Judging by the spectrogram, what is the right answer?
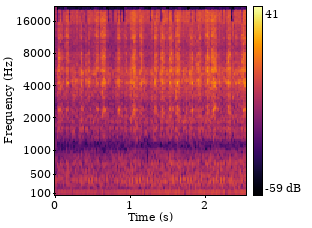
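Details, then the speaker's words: Old Craftsman 109 lathe taking a boring cut: a quick, fairly even rattle of ticks over the motor's steady hum during the cut; operator suspects chatter, cause not confirmed. "sounds like a cha-cha that might be chatter i've heard about that stuff"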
